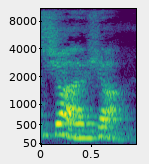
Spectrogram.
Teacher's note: और ये दोस्तों शा है, शा, ये आप लोगों को हमने बताया था ये ऊष्म व्यंजन भी है और मूर्धन्य व्यंजन भी है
